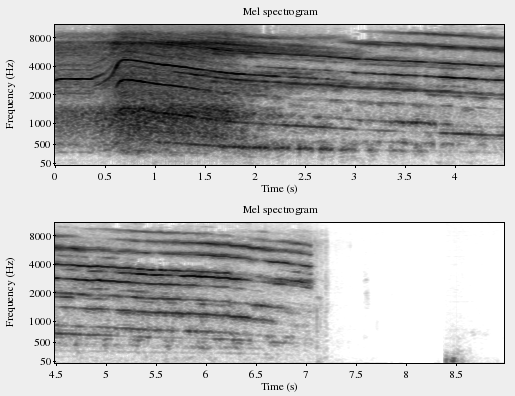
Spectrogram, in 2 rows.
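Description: An older-generation Kobalt cordless drill in drill mode, speed 1, at peak torque on a fully charged 4 amp-hour battery whines loudly, its pitch sagging steadily as it strains under load, then cuts off abruptly, followed by a brief click.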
